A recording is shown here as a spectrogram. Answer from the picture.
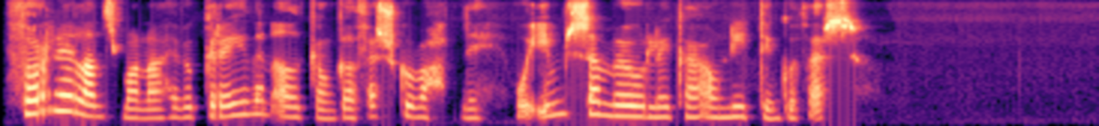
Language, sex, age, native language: Icelandic, female, 30-39, Icelandic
